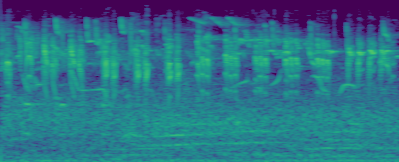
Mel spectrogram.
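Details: A Eurasian reed warbler sings nonstop in spring at Drakelow reserve, Derbyshire, as summer visitors return: a steady, chattering stream of grating and clicking notes, each phrase repeated two or three times, over low wind rumble.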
